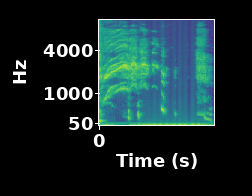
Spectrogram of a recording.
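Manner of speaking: big shrieking laugh. Real, not acted. Laughing at joke.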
